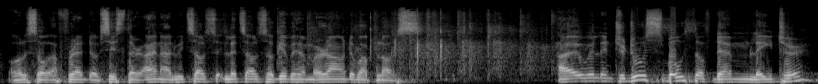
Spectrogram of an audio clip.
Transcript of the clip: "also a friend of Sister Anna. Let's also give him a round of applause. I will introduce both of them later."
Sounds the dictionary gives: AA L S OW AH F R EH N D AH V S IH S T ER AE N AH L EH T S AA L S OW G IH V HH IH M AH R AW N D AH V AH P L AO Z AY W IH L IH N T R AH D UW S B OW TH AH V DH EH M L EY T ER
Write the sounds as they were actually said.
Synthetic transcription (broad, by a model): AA L S OW AH F R EH N D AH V S IH S T ER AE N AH L EH T S AA L S OW G IH V HH IH M AH R AW N D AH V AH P L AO S AY W IH L IH N T R AH D UW S B OW TH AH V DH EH M L EY T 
